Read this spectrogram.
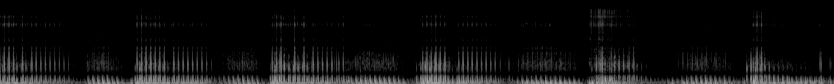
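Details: Pet cat purring loudly and continuously, a low buzzing rumble that surges with each inhale and exhale, roughly every second, in a quiet room.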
